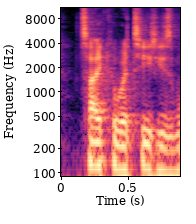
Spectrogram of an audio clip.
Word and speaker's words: Taika Waititi: Like, I think she fit, like Sam Rockwell, she fits into Taika Waititi's world.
